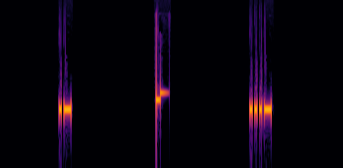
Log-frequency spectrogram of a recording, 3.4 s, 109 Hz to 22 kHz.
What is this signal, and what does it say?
Morse code, heard as a keyed tone, about 50 wpm, 700 Hz. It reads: A V
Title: Single Letter-Number 50wpm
